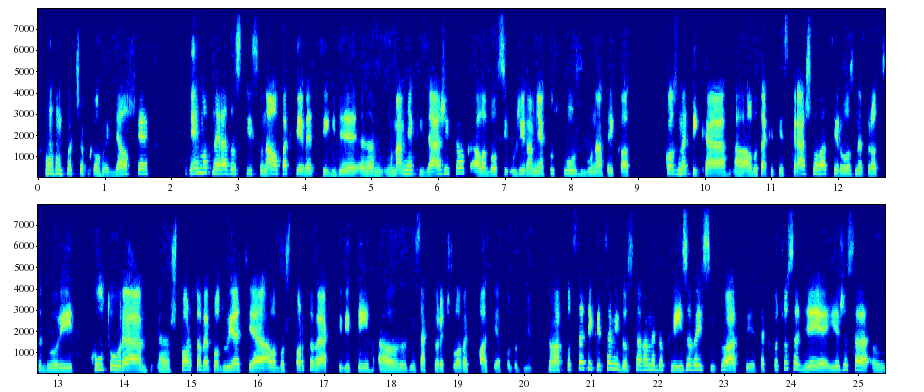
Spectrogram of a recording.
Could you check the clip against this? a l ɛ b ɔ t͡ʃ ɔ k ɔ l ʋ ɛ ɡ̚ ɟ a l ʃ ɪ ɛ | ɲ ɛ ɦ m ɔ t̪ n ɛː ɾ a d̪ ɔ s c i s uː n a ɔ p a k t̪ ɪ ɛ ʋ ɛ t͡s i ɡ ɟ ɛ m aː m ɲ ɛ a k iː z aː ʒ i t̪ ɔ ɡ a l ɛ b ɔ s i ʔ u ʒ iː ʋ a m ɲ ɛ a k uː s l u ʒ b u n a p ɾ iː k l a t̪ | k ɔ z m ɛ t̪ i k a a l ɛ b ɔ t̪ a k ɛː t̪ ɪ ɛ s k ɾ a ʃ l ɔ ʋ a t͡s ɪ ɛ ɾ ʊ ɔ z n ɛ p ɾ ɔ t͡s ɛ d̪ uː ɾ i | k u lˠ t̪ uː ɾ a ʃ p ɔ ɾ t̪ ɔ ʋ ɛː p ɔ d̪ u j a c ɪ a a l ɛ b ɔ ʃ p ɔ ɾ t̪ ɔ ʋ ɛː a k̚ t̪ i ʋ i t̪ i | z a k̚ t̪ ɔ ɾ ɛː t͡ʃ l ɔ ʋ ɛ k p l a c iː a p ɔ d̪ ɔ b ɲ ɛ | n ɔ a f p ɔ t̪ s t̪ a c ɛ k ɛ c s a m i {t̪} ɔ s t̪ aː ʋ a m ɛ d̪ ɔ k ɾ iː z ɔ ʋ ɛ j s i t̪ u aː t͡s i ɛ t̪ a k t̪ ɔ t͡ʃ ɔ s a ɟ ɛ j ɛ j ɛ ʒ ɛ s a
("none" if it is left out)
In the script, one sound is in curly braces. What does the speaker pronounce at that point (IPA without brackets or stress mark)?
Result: d̪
